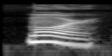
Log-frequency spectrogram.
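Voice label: "more", English, female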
